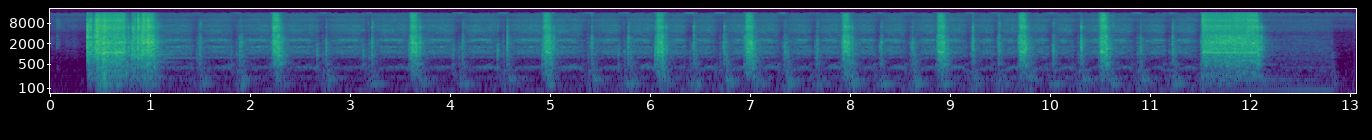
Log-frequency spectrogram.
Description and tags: printing inside an office room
